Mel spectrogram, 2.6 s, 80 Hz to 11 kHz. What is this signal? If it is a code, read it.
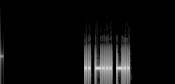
Morse code, heard as a keyed tone, about 46 wpm, 700 Hz. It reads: IBD
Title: Three Challenging Letter-Number Combinations 45wpm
